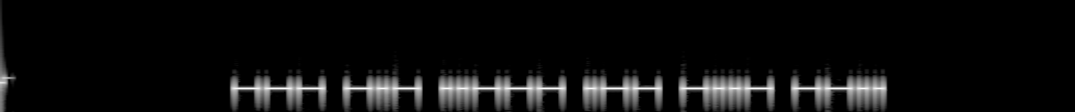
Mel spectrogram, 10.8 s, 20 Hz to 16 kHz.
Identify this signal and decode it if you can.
Morse code, heard as a keyed tone, about 15 wpm, 700 Hz. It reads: OK2WXZ
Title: DXCC-100 Call Signs - 6 Characters - 15wpm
